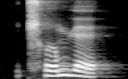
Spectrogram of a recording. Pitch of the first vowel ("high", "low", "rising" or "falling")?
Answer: rising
